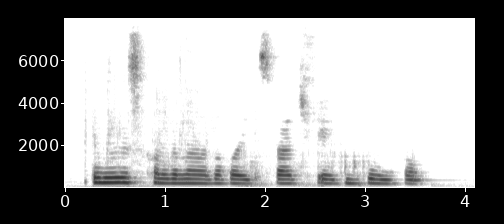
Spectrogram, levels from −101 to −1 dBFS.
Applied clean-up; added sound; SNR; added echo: neural mask model DeepFilterNet 3.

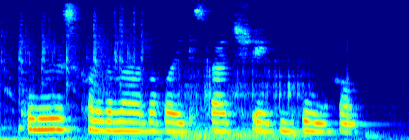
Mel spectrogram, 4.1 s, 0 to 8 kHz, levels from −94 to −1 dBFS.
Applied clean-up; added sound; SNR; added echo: none; Sink (filling or washing); 17 dB; reverberation time 0.3 s.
